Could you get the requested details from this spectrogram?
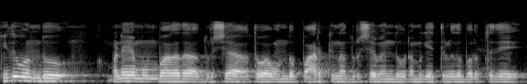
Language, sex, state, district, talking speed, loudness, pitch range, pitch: Kannada, male, Karnataka, Koppal, 125 wpm, -15 LUFS, 125-140 Hz, 130 Hz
